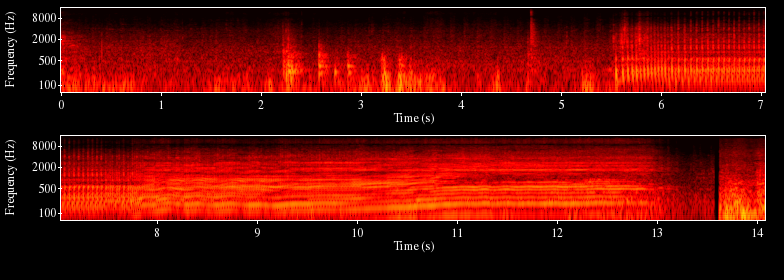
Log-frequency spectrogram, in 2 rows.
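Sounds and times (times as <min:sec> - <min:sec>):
motor engine running: 0:00.0 - 0:14.0.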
